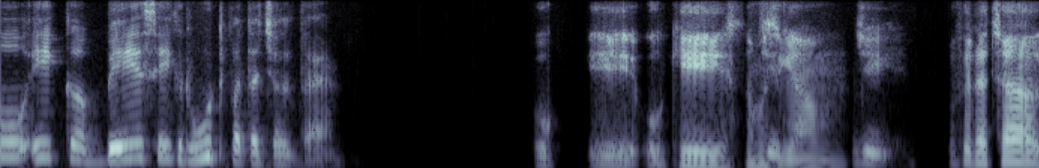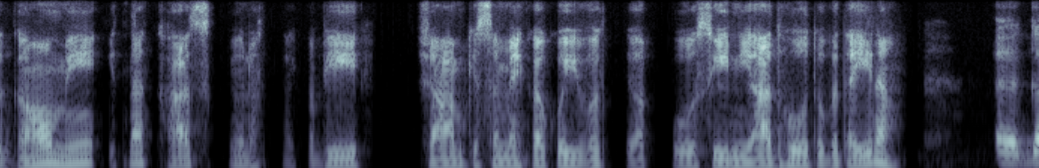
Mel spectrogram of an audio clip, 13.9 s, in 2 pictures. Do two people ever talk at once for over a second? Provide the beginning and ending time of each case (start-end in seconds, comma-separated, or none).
none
